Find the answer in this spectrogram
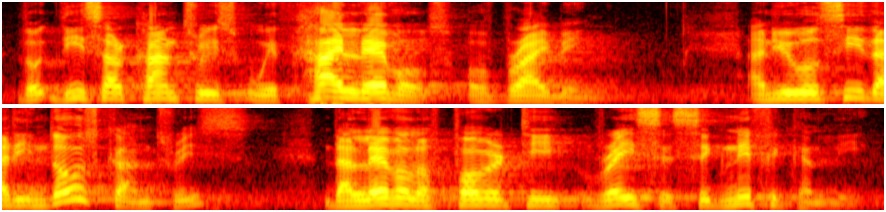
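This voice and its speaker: This man has a high pitch, a bright, sharp tone, ordinary pitch variation and a moderate pace. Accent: Peruvian. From Peru. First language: Spanish. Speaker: anti-corruption organization chair. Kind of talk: conference keynote speech.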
